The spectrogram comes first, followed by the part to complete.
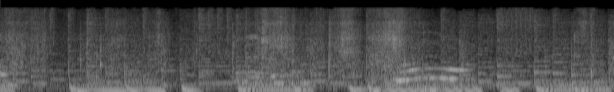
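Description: Paper wrapping crinkling and rustling as a package is torn open by hand, over background music.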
